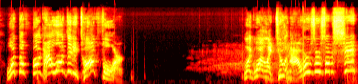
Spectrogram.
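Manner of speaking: high, loud incredulous outburst; high loud outburst in disbelief. Real, not acted. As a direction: shout in disbelief at how long he talked. Disbelief at speech length.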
